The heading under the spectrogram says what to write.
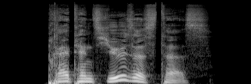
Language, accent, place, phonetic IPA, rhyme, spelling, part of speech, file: German, Germany, Berlin, [pʁɛtɛnˈt͡si̯øːzəstəs], -øːzəstəs, prätentiösestes, adjective, De-prätentiösestes.ogg
- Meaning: strong/mixed nominative/accusative neuter singular superlative degree of prätentiös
